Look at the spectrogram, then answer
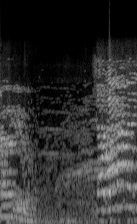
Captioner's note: crowd cheers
